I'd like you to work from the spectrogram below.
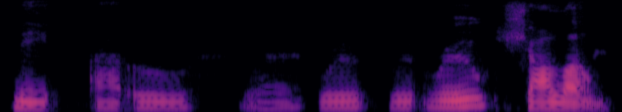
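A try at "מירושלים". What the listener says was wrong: No, read the vowels at the end. You gave up at the end. Mi Yerushalayim.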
